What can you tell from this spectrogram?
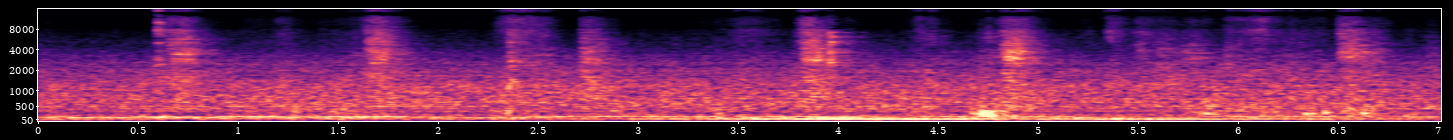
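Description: Pairs of metal sai flipped and swung through the air, making a series of short soft swishes, with bare feet shuffling on foam mats. A steady low hum lies under it.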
